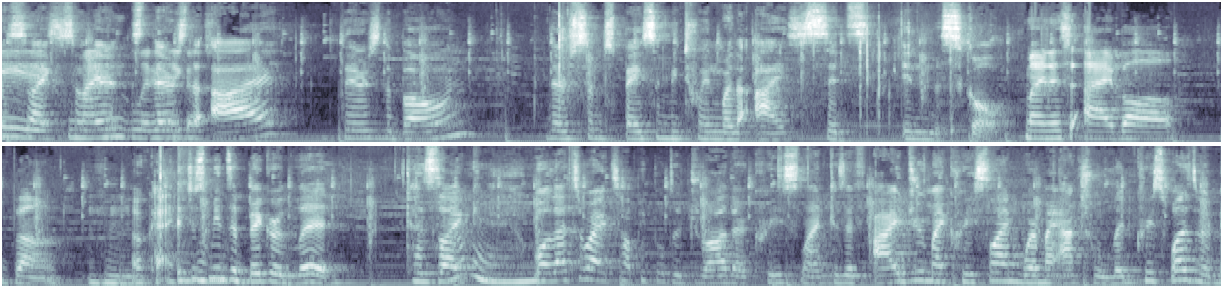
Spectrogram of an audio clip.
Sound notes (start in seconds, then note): none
